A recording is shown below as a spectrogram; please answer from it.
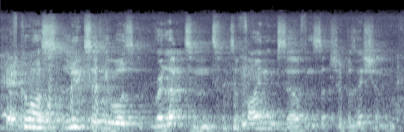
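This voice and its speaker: A man's voice: high voice, big pitch swings, normal speed, background noise. A man giving a best man's speech at a wedding, with dry, teasing humour read from his prepared notes. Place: wedding reception room. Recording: echoey room taped from far off.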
